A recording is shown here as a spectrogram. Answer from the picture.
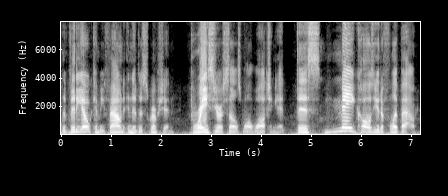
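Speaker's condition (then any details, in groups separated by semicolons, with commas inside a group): No condition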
